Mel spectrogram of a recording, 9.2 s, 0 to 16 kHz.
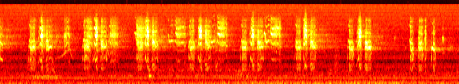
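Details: Geese at Gowrie dam waterhole, Djuma Game Reserve, Sabi Sand, South Africa, at 05:58 on 08/01/21, upset by a Verreaux's eagle-owl on the ground, give harsh, raspy honking bursts, roughly one per second, over a steady low hum.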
